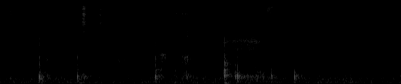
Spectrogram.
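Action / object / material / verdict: tap / glossy paper cover of a paperback book / paper / none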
